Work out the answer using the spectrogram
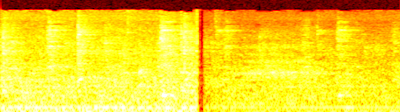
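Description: Faint ticking with an uneven tick-tock spacing, the beat sounding lopsided; clock running out of beat.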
